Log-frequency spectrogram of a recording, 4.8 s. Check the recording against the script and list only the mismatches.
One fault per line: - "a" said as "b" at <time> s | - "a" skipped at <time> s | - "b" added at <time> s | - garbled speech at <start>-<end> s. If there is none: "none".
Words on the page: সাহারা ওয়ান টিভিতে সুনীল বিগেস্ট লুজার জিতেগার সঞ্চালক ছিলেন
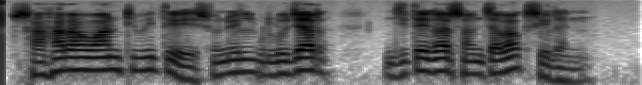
- "বিগেস্ট" skipped at 1.9 s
